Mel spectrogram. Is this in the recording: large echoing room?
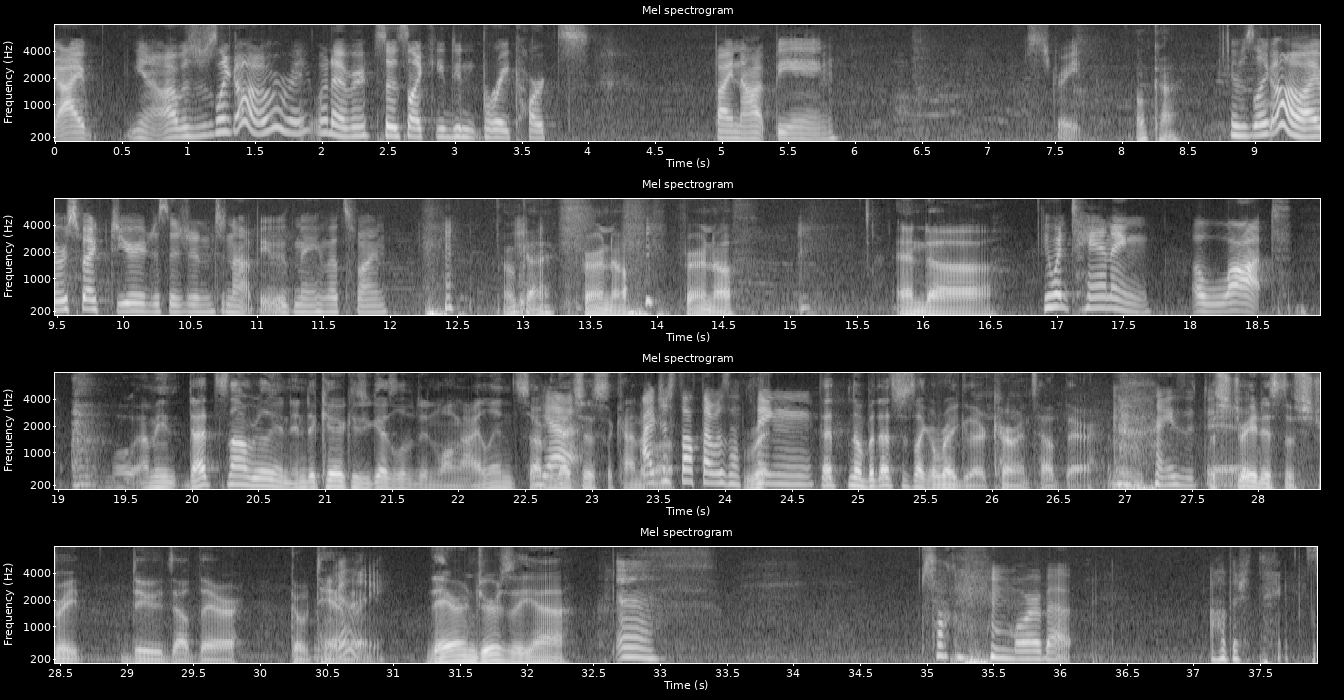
no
